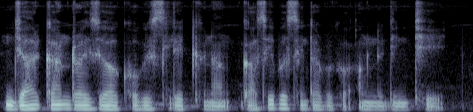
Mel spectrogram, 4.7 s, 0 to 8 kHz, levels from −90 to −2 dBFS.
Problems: constant background noise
